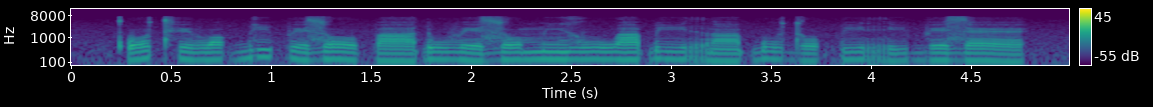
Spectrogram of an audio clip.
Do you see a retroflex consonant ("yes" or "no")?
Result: no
